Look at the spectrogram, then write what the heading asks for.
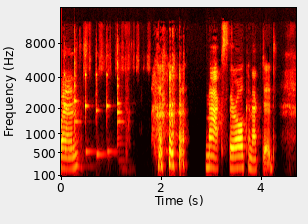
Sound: phone ringing

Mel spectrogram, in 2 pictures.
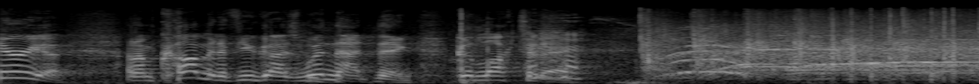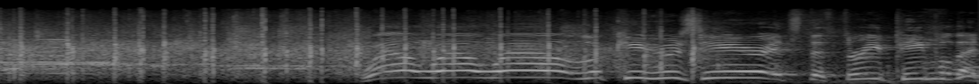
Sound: cheers and applause

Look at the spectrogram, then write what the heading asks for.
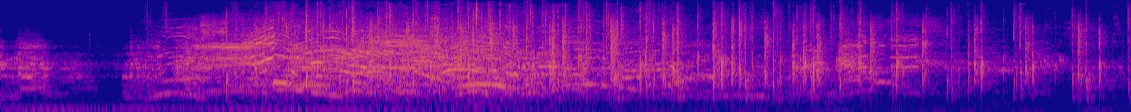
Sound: cheering and applauding

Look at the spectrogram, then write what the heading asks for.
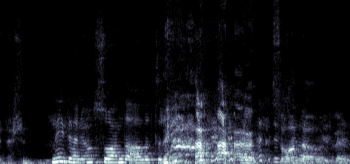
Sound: laughter

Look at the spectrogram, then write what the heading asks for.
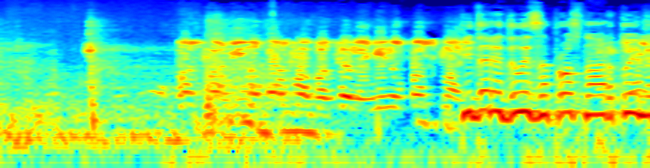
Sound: captured Russian radio

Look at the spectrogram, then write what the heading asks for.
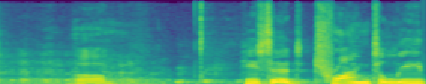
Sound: audience laughing

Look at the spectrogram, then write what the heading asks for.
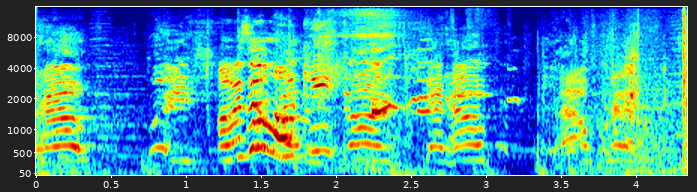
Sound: squeaks

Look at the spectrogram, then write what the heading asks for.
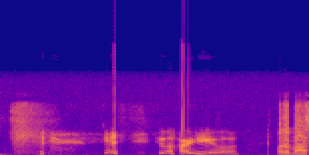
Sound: laughing

